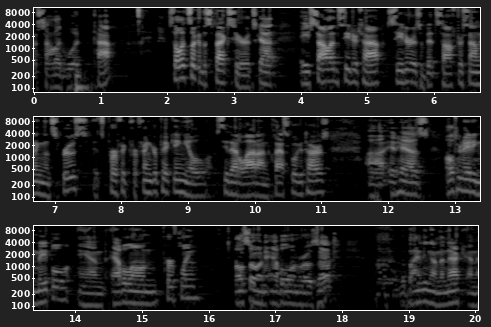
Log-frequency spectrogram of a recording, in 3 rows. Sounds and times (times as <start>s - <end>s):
Speech: 0.0s - 20.0s.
